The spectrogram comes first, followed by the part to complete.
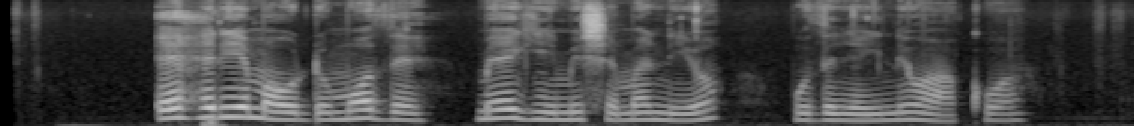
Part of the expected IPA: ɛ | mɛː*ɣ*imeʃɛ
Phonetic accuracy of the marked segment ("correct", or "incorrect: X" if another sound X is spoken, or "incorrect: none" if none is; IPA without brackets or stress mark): correct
